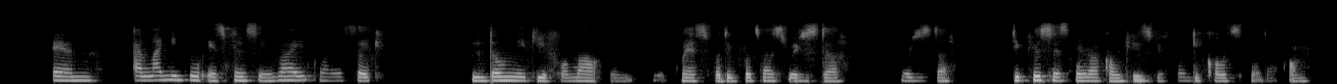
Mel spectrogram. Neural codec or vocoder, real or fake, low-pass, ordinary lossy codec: codec, 16 kHz, 1 kbps, X-Codec, HuBERT features, trained on general audio; fake; 7.2 kHz; AAC, 32 kbps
